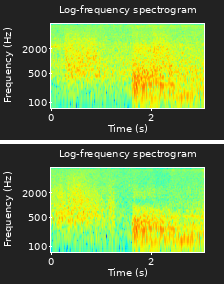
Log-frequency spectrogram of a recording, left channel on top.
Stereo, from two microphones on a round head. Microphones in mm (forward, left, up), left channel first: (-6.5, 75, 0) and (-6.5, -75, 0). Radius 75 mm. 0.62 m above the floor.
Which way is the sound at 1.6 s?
75° left (ahead or behind).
